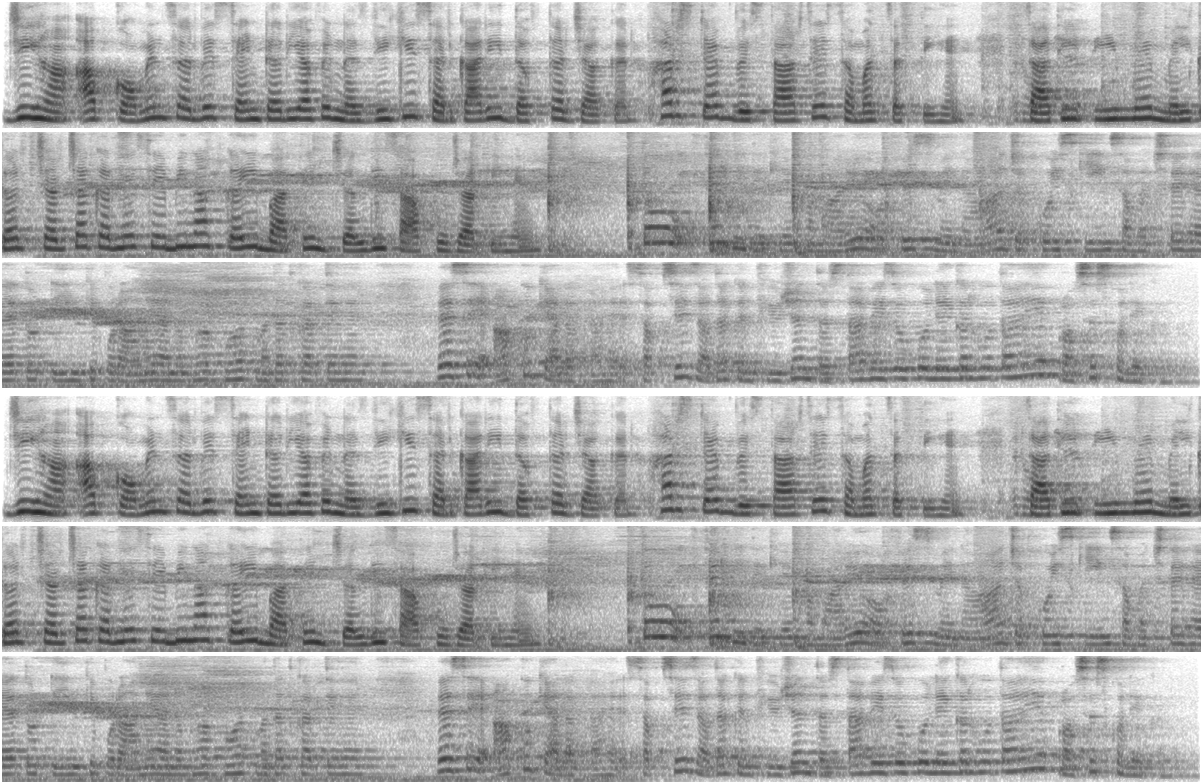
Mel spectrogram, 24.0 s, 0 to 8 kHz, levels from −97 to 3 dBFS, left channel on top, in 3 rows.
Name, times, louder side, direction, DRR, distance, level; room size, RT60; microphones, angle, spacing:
voice 1, 0.0-11.6, left 1 dB, 10° left, 9 dB, 0.5 m, -25 dB
sound 1, 4.3-4.7 5.0-5.3 5.7-6.1 6.4-6.8 7.3-8.3 8.6-9.0 9.3-14.8, left 3 dB, 45° left, 2.4 m, -42 dB
voice 2, 6.7-7.2 12.3-23.8, right 1 dB, 20° right, 1 dB, 1.4 m, -35 dB
sound 2, 8.2-20.0, right 1 dB, 60° right, 4.5 m, -41 dB
18.0 x 6.0 x 5.9 m, 1.2 s
head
